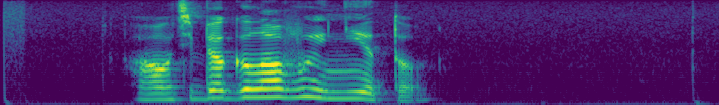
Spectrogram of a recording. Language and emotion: Russian, angry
